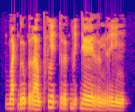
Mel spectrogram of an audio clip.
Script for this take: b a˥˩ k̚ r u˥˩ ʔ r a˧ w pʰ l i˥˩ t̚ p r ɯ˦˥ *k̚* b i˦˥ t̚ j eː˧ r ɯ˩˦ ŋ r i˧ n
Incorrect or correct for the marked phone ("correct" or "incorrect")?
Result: correct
